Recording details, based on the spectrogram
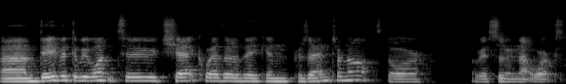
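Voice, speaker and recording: Someone with a Scottish accent speaks at a moderate pace. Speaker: session chair at academic conference. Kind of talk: moderating an online conference session. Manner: hesitant, many fillers.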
